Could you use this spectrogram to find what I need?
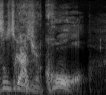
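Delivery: whispery, breathy, hushed put-on voice. Imitating how Tate reacted to other guys at parties: imitating Tate. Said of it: "you take that voice. You don't even talk like that".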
